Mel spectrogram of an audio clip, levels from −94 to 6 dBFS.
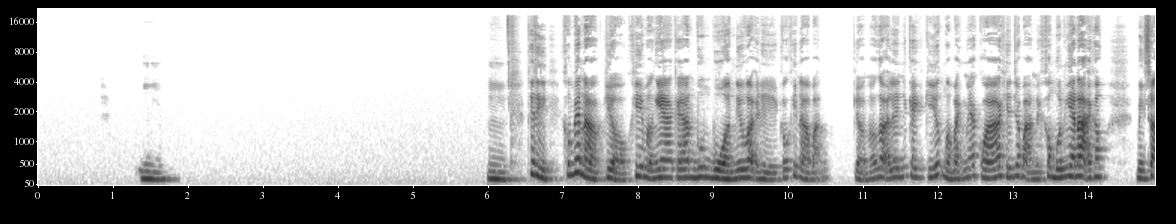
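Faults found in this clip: Audio missing between chunks at 11.53 s: brief skip, about 40 ms of speech gone, the two sides butted together with no gap. The waveform shows an abrupt discontinuity, and the spectrogram shows a vertical seam where harmonic tracks jump. Likely recorder chunk rollover, consistent with 6 s chunks.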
